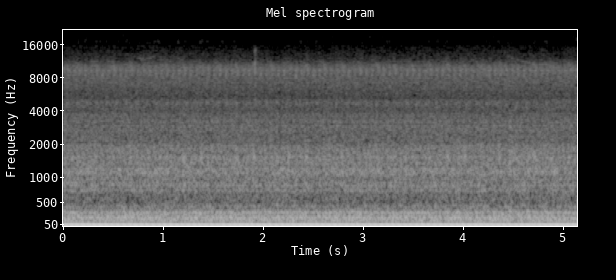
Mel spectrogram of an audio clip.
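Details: Audi S4 3.0T supercharged V6 after driveway bank 2 timing chain repair (P0016/P0018), no fault codes, both banks' cam adjustment now matching, not yet at temperature. Steady even idle, smooth low rumble without ticking or rattle; normal idle.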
